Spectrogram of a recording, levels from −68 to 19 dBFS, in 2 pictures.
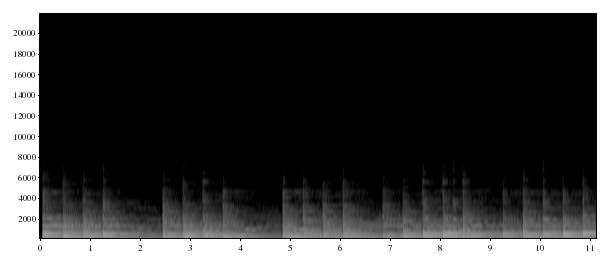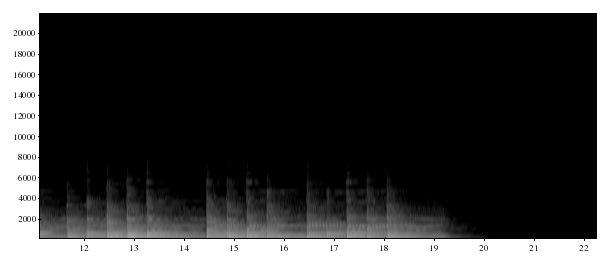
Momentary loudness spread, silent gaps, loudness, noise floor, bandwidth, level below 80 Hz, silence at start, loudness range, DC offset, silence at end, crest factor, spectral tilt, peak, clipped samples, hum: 8 LU; none; -23 LUFS; -89 dBFS; 7.2 kHz; -56 dBFS; 0.05 s; 4 LU; under 0.1%; 2.85 s; 18 dB; -8.5 dB/octave; -6 dBFS; under 0.1%; 50 Hz at -60 dBFS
